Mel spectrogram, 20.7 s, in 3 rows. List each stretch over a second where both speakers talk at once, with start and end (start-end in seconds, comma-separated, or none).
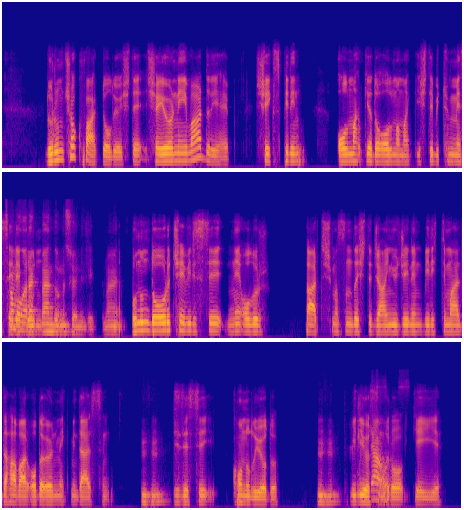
none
